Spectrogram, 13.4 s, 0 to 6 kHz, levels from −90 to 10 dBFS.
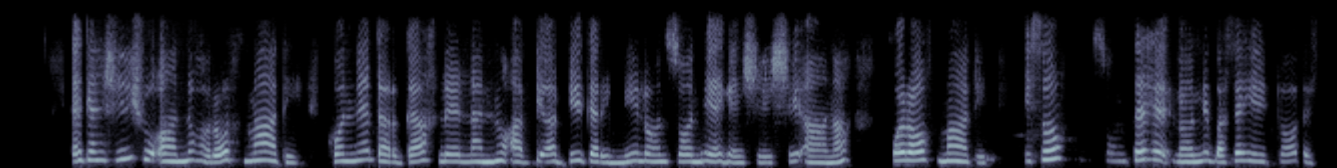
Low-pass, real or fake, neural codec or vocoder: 5.4 kHz; fake; codec, 16 kHz, 1 kbps, X-Codec, HuBERT features, trained on general audio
